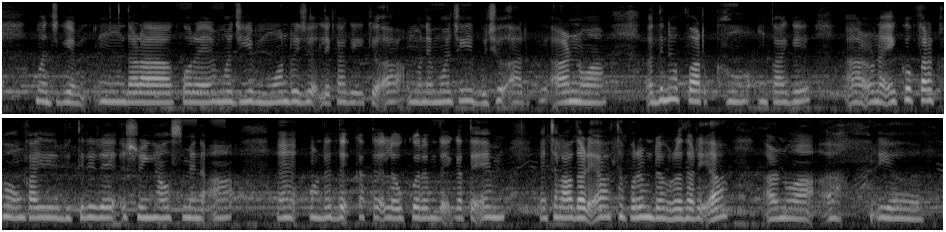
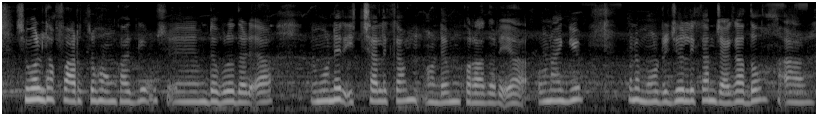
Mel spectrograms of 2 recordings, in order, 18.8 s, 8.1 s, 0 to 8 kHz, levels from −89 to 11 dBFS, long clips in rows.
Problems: constant background noise, continuous background conversations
